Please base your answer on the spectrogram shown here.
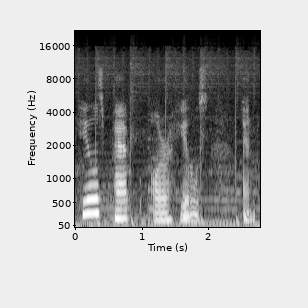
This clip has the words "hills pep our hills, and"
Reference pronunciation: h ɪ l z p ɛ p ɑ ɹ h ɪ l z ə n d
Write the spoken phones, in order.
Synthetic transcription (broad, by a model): h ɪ l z p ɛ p ɑ ɹ h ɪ l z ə n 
